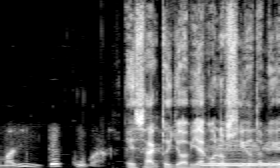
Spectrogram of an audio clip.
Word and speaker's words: Marín de Cubas: sí, no es Marín y Cubas, como hay mucha gente Sí, que erróneamente lo pronuncia, sino Marín de Cubas.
